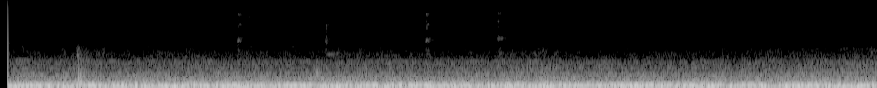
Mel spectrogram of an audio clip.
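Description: Steady low rumble inside a moving gondola cabin as it travels along the cable, with a few faint ticks.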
